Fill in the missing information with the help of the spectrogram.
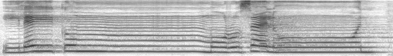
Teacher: میم ساکن کے بعد اگر میم آ جائے تو گنہ کر کے ادا کیا جائے گا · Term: ادغام شفوی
